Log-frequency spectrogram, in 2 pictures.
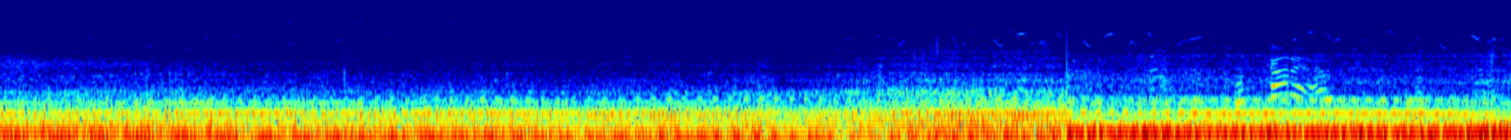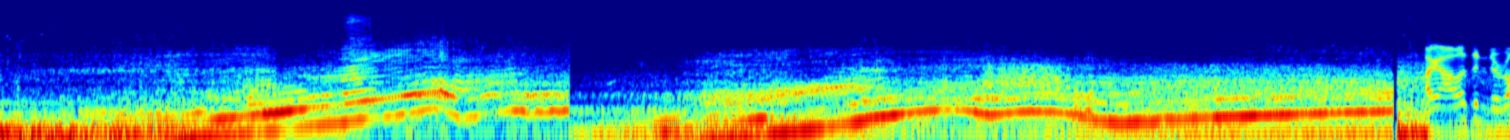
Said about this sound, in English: Interrupted by beautiful sounds of beautiful cars.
